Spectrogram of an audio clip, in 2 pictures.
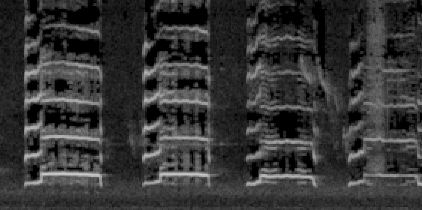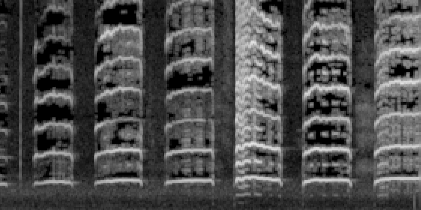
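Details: Hand-reared female Wahlberg's Eagle, very vocal whenever she sees her familiar keeper, gives about ten drawn-out, reedy, level whistles, each roughly a second long and repeated almost every second, over faint hum.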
